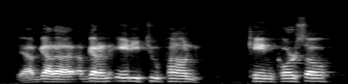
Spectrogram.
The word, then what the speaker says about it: cane corso: Yeah, I've got an 82-pound cane corso. Cane corso is the correct pronunciation, but everybody knows it as a cane corso, Italian mastiff.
